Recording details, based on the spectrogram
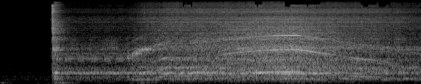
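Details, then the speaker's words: KitchenAid stand mixer after its first-ever gearbox regrease with food-grade grease, previously showing light clicking: a high, steady motor whine with light gear hum, no grinding or labouring; runs with less difficulty, especially at highest speed. "So, I think it sounds a little bit better to me at least. Um, especially at the highest speed. seems like it runs with a little bit less difficulty."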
